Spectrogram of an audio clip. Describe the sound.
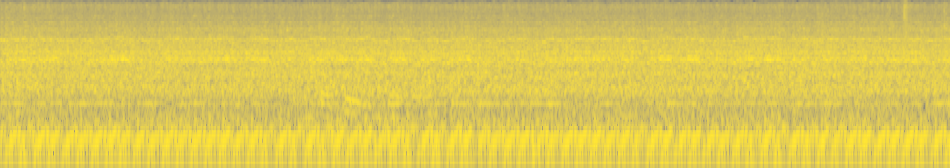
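A motorcycle engine runs loud and steady, with a deep, rapid, throbbing pulse that stays even for the whole stretch and has no pauses.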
